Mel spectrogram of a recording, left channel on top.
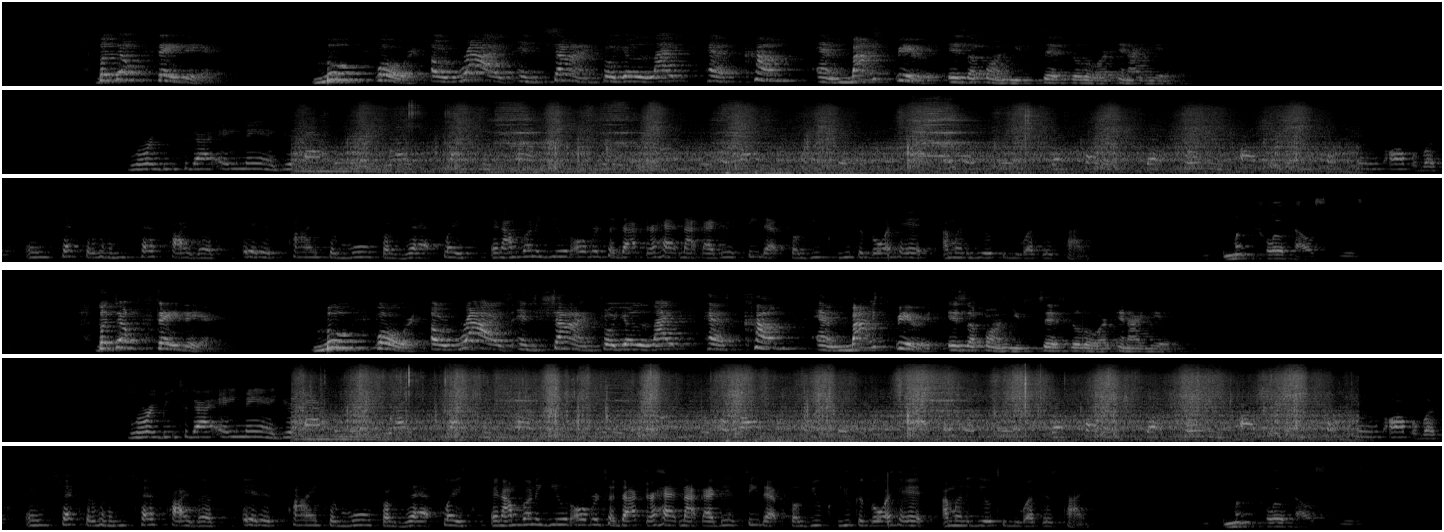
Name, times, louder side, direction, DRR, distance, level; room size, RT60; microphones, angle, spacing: voice 1, 0.8-2.1 3.1-11.7, right 3 dB, 85° right, 1 dB, 1.1 m, -38 dB
voice 2, 15.7-18.6 18.9-24.6 24.9-30.9 31.2-39.7, right 4 dB, 35° right, 12 dB, 0.6 m, -46 dB
sound 1, 17.3-28.0, right 7 dB, 60° right, 1.0 m, -37 dB
sound 2, 19.2-24.6, left 1 dB, 5° left, 2.9 m, -47 dB
voice 3, 41.0-42.5, left 1 dB, 30° left, 10 dB, 0.8 m, -48 dB
15.5 x 5.8 x 5.3 m, 0.68 s
head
